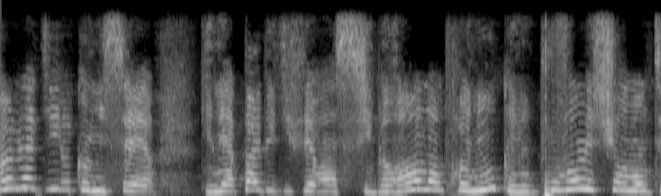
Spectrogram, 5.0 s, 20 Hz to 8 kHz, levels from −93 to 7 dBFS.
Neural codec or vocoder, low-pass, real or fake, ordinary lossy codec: codec, 24 kHz, 0.9 kbps, WavTokenizer, medium music audio release; 7.2 kHz; fake; none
